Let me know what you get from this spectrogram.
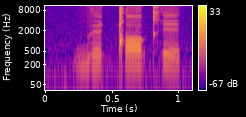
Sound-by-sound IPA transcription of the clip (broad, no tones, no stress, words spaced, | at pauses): bʏ ǃɔkʰɪ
